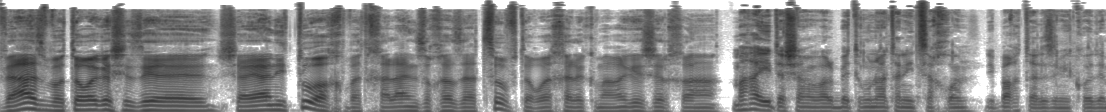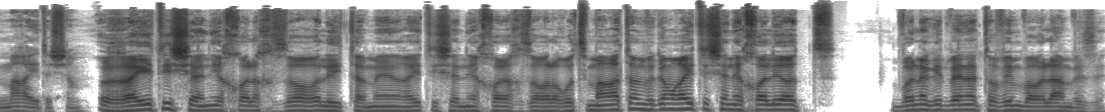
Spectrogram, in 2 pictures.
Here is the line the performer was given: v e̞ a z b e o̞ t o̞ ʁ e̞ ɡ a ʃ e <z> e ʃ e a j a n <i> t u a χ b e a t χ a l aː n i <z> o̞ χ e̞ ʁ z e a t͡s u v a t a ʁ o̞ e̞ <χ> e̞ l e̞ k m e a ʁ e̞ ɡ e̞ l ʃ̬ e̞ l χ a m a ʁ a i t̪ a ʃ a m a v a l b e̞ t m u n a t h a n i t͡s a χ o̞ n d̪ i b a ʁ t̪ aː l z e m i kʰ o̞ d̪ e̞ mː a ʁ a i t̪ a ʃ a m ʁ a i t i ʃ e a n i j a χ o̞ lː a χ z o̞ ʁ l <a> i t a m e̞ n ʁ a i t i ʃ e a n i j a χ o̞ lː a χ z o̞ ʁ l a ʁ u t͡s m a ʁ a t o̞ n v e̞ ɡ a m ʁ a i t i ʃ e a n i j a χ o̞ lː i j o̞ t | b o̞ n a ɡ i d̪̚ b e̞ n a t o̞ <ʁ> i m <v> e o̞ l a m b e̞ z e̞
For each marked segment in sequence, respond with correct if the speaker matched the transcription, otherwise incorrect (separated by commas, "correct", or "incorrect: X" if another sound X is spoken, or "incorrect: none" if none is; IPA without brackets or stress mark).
correct, correct, correct, correct, incorrect: e, incorrect: v, incorrect: b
